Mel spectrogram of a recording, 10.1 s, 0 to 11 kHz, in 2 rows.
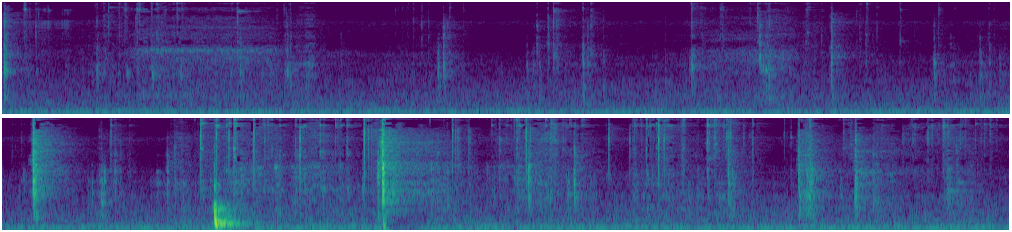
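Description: Keys jingling and sharp plastic clicks and knocks as a Notifier NBG-12SP fire alarm pull station is handled and reset with its key. The sound is faint at first, and the clicks gather in the second half, with the sharpest knocks a little past halfway.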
